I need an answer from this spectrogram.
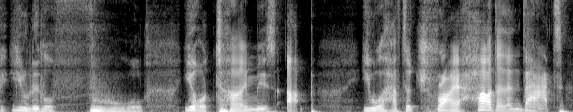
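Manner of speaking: slow, loud sneering witch voice; taunting villain. Acted. Raven villain taunts the young heroes, slow loud sneer. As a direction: drag out the threat with menace.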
